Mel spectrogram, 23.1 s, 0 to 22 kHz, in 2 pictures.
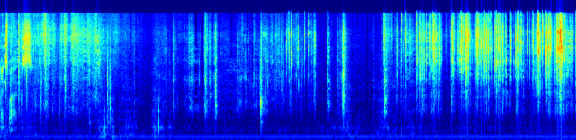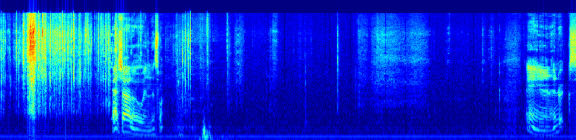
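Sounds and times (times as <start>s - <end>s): plastic wrapper crinkling and tearing: 0.0s - 2.1s, 3.4s - 6.9s, 7.7s - 15.4s.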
